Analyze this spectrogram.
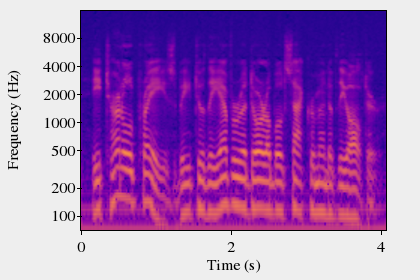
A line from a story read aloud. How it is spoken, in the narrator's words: Thrice he cried with a loud voice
